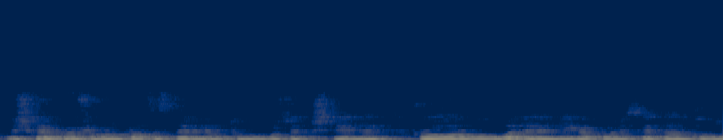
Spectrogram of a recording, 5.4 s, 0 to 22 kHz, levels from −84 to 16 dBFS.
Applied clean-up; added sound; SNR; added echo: none; none; none; reverberation time 0.6 s.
